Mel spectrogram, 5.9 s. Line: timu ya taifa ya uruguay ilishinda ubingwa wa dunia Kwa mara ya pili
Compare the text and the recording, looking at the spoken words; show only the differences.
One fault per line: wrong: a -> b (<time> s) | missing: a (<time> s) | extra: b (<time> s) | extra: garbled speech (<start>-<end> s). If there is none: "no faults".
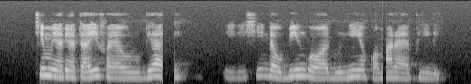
extra: ya (0.8 s)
